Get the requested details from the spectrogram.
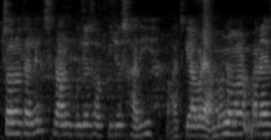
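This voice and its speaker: A woman, hoarse and stuffy from a cold, chatting through a daily home vlog. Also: steady tone, fast talker, a little mellow. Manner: chatty, talks to her dog in a high coaxing voice. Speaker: vlogger. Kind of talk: casual daily vlog narration. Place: home, indoors. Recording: echoey room with faint ambient noise.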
